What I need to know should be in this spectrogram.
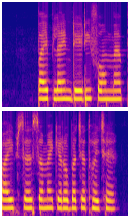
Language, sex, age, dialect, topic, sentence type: Maithili, female, 41-45, Angika, agriculture, statement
